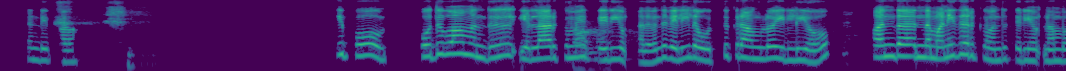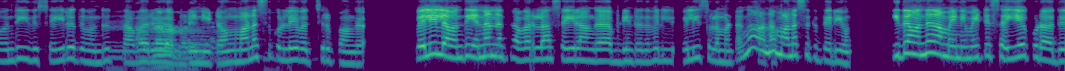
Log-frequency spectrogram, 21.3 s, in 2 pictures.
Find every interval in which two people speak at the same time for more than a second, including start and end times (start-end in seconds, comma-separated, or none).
11.7-13.0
